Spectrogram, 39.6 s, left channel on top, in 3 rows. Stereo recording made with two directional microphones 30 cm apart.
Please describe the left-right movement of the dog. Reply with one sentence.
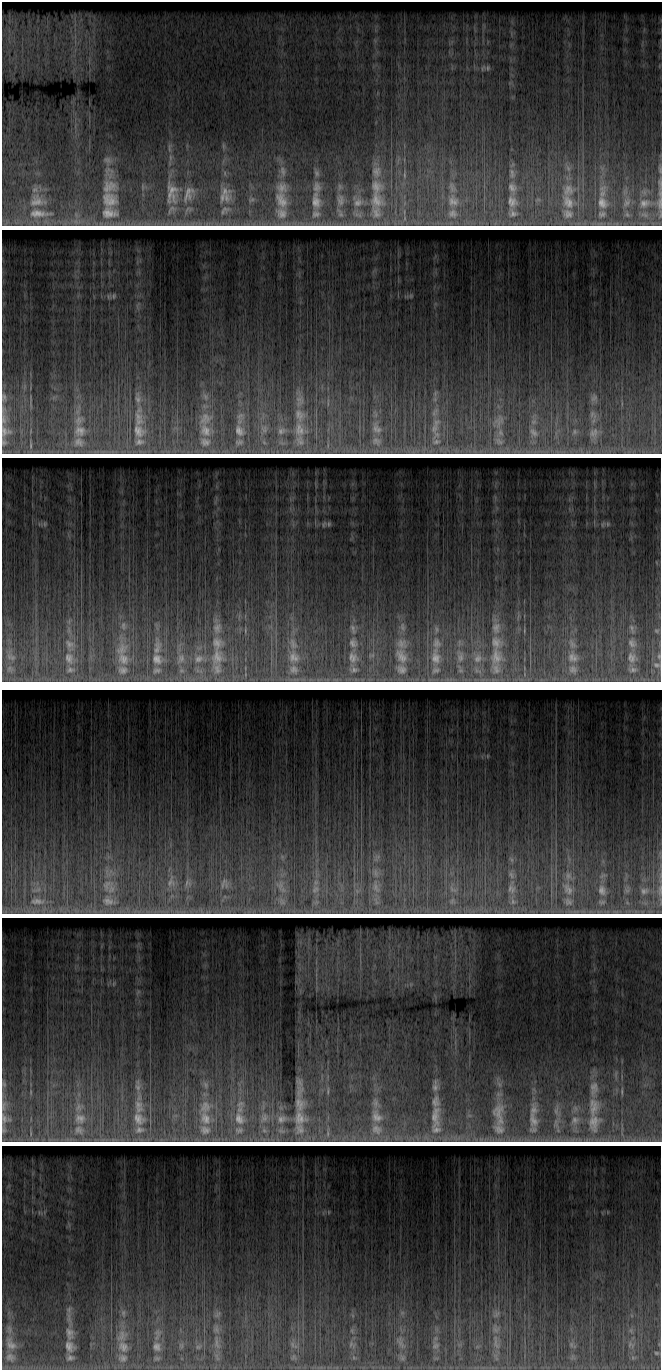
In this clip you hear the dog move from left to right and back again.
